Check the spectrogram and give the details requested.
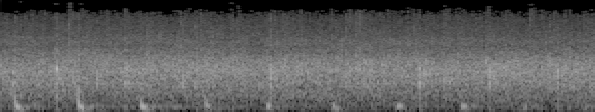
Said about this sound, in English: Now let's give them just a thank you and an applause right here. Pojďme jim teď poděkovat tím, že jim zatleskáme. Let's honor this.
